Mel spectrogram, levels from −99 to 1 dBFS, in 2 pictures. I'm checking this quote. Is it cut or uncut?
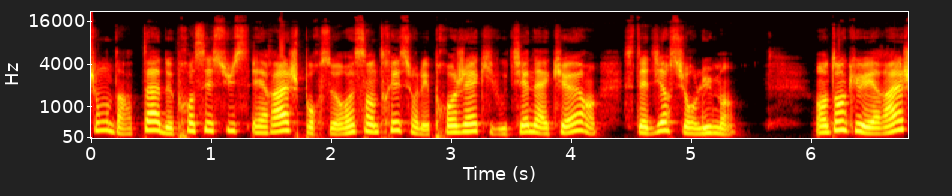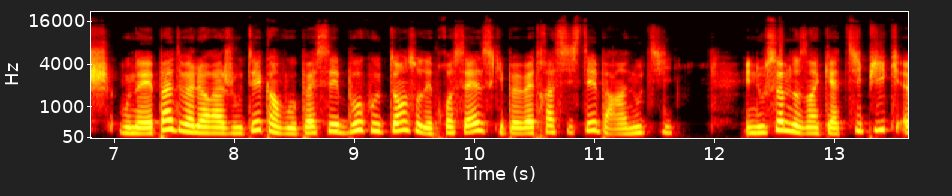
uncut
